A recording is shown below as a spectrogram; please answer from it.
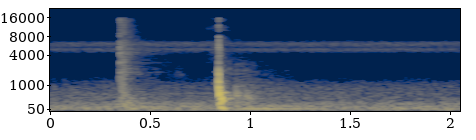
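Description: A shot from a vintage Browning Explorer recurve bow: the string's release comes with a brief soft thump, and about half a second later the arrow strikes with a sharp, loud smack. Crickets chirp steadily behind it.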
